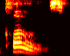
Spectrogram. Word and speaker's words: clothes: you really not pronouncing the th in the word when you say it but you have to write it down when you spell it i am wearing clothes you are wearing clothes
